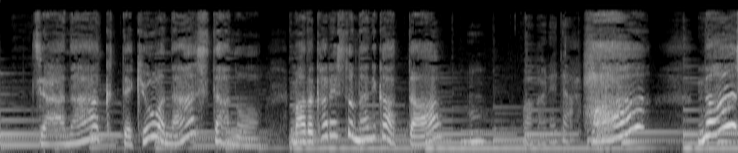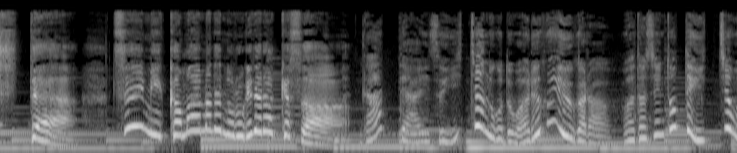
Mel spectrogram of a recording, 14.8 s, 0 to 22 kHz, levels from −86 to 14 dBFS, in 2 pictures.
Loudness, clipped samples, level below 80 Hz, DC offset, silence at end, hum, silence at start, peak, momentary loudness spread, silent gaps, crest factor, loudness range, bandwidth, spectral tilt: -18 LUFS; under 0.1%; -56 dBFS; under 0.1%; 0 s; none; 0 s; -2 dBFS; 13 LU; none; 16 dB; 5 LU; 16.5 kHz; -5 dB/octave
